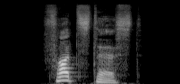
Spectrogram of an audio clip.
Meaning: inflection of fotzen: 1. second-person singular preterite 2. second-person singular subjunctive II
- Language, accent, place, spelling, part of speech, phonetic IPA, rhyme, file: German, Germany, Berlin, fotztest, verb, [ˈfɔt͡stəst], -ɔt͡stəst, De-fotztest.ogg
